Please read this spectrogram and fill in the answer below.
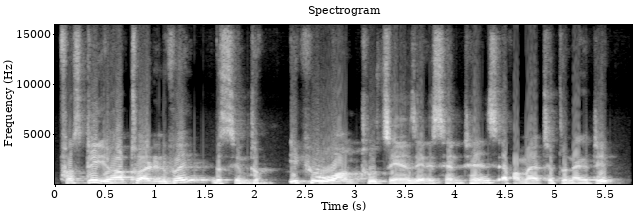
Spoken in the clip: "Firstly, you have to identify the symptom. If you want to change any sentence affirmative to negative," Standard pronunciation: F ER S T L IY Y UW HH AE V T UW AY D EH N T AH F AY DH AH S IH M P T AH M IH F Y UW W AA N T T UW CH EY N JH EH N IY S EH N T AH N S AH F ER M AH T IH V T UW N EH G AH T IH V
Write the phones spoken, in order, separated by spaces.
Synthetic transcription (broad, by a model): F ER S T L IY Y UW HH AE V T UW AY D EH N T AH F AY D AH S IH M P T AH M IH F Y UW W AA N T T UW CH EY N Z EH N IY S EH N T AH N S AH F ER M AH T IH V T UW N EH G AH T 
